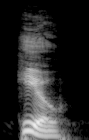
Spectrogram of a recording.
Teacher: a Brazilian would pronounce that first R in the word Rio as H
